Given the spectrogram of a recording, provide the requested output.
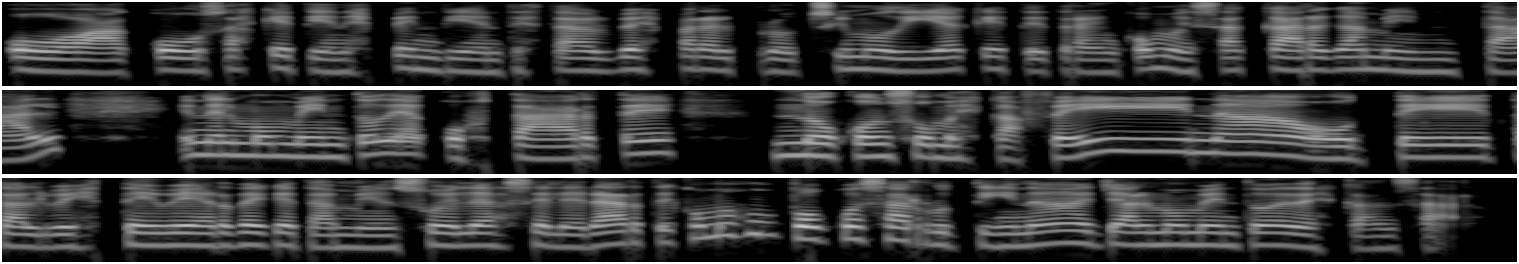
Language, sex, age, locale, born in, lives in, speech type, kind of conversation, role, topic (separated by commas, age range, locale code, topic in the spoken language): Spanish, female, 40-44, es-VE, Venezuela, United States, conversation, advice, advisor, ¿Cómo puedo mejorar la calidad de mi sueño nocturno para despertarme con más energía cada mañana?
